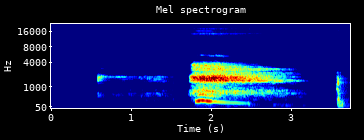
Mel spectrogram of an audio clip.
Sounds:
Sigh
